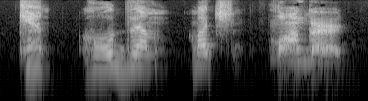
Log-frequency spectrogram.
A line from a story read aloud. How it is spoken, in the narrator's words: he grunts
